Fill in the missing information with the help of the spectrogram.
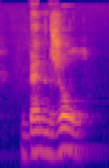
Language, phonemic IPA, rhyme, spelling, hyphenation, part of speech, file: Dutch, /bɛnˈzɔl/, -ɔl, benzol, ben‧zol, noun, Nl-benzol.ogg
- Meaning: benzene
